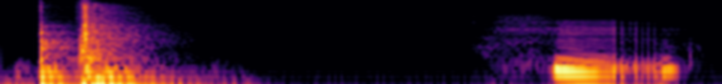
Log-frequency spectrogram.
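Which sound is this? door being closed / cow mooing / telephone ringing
door being closed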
